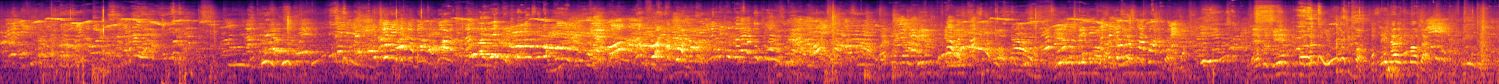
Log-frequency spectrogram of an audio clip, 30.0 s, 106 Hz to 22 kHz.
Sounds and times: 0.0s Children voices 29.9s

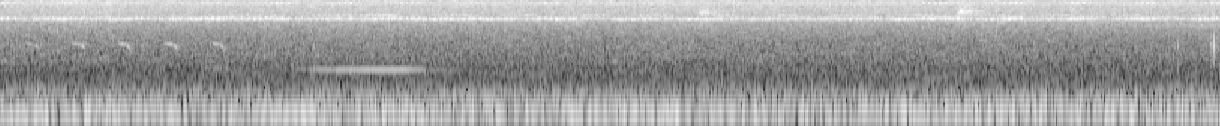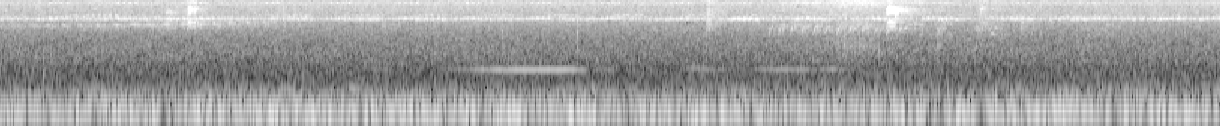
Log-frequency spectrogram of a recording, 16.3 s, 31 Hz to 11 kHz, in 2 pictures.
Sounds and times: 0.0s faint wind overhead 16.2s
0.0s insects 16.2s
7.8s birds 10.2s
12.7s birds 15.6s

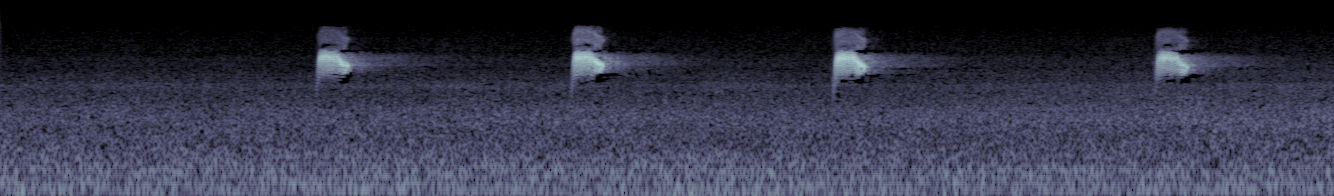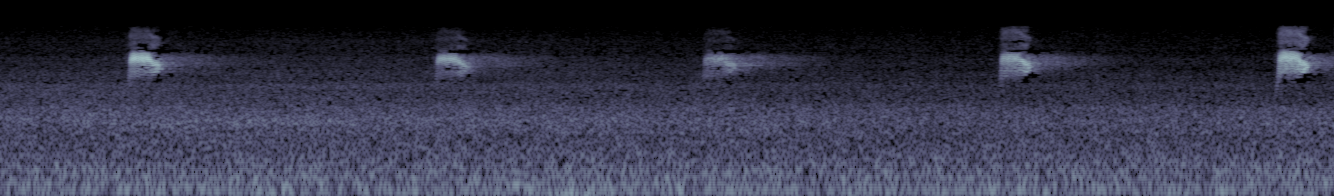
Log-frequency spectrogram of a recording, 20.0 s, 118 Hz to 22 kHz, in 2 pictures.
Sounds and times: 2.4s bird calls 3.2s
4.3s bird calls 5.1s
6.2s bird calls 7.1s
8.6s bird calls 9.6s
10.9s bird calls 11.8s
13.2s bird calls 14.1s
15.2s bird calls 16.2s
17.5s bird calls 18.3s
19.6s bird calls 20.0s

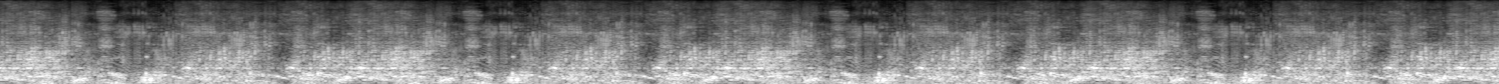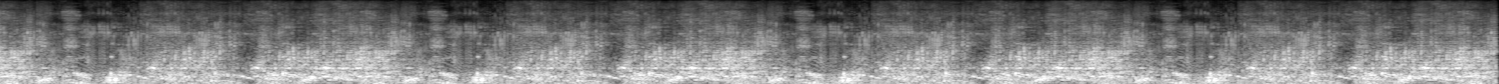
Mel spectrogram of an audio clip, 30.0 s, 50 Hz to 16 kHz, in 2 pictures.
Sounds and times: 0.0s burp 29.9s
0.0s fart 29.9s
0.0s gurgle 29.9s
0.0s vomit 29.9s

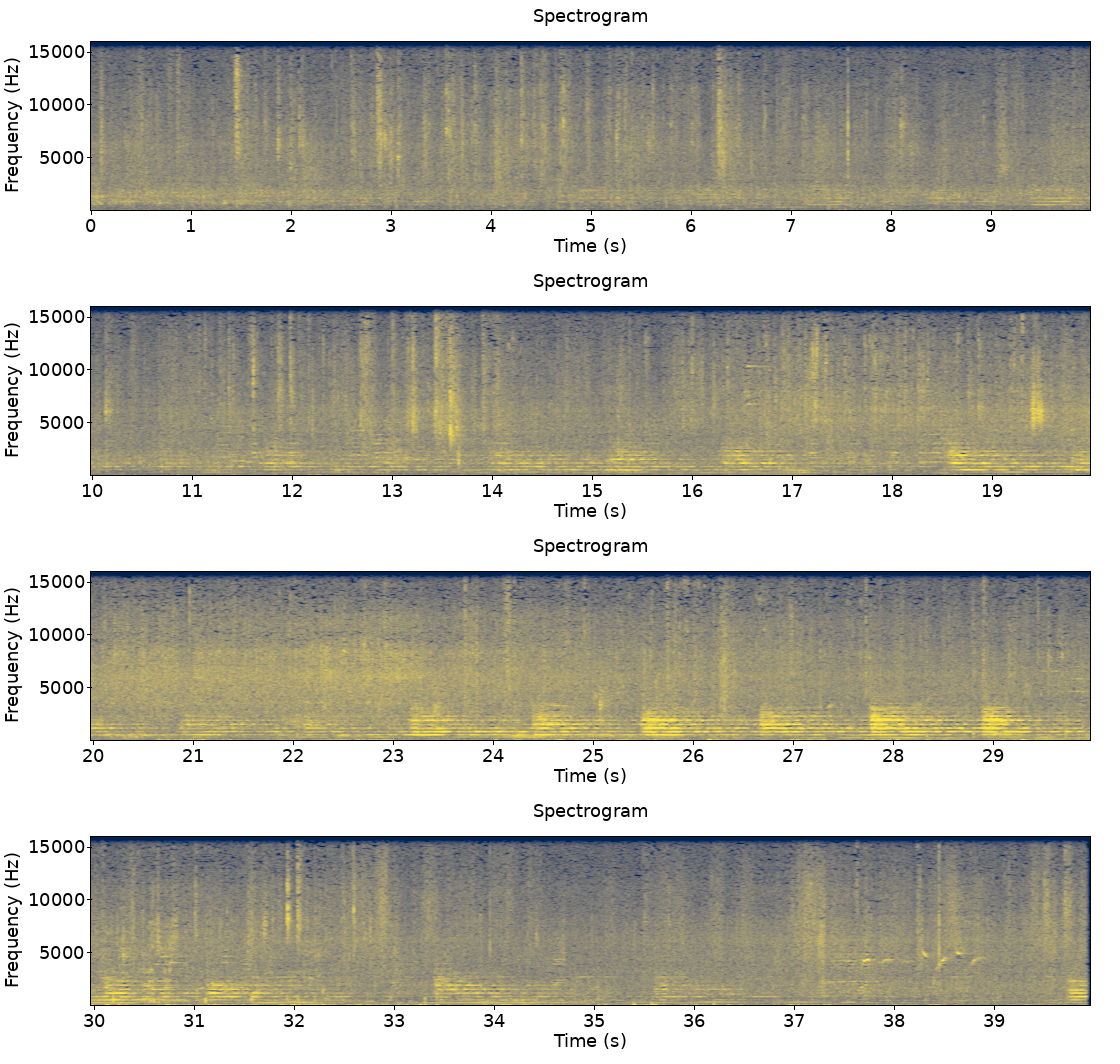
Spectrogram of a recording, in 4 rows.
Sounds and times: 10.8s bell 38.8s

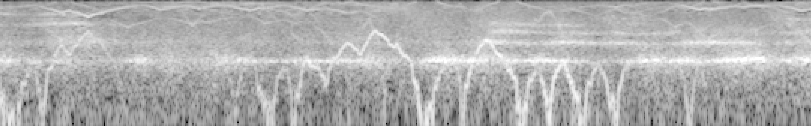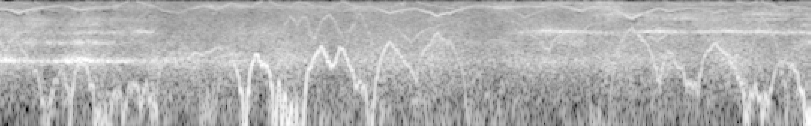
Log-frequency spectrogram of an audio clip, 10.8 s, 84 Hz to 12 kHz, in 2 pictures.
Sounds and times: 0.0s Space birds in battle with laser insects 10.8s
0.0s space drone 10.8s

